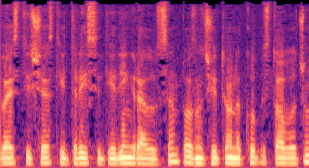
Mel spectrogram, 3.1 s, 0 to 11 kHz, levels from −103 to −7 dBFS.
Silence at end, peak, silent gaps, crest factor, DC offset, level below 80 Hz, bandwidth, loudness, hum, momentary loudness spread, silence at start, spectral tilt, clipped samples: 0 s; 0 dBFS; none; 12 dB; 0.2%; -48 dBFS; 11 kHz; -13 LUFS; none; 3 LU; 0 s; -5.5 dB/octave; under 0.1%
